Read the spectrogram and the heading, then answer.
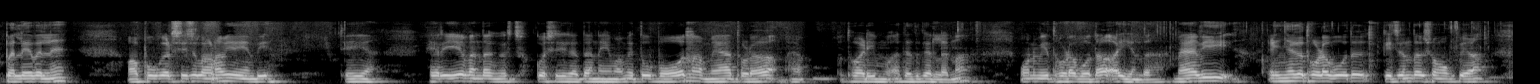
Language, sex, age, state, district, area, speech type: Dogri, male, 18-30, Jammu and Kashmir, Reasi, rural, spontaneous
